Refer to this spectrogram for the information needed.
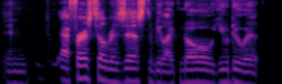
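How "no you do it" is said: very slow, ponderous, every word dragged out. Retelling what the game's hired Vader says when refusing an order: Darth Vader voice. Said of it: "in a Vader".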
